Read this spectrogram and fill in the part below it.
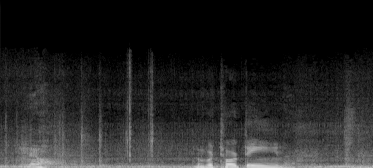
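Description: A hand tally counter clicks.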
